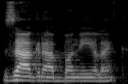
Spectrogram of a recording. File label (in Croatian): mađarski; POP UP Zagreb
